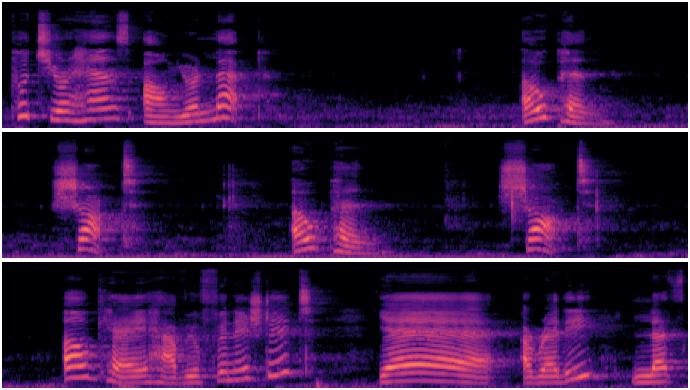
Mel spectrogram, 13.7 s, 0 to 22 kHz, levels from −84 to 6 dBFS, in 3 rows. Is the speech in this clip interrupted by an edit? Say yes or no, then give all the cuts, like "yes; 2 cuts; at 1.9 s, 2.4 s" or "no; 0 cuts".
no; 0 cuts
